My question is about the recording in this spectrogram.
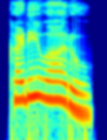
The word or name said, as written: ಘಟ್ಟವರೆ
